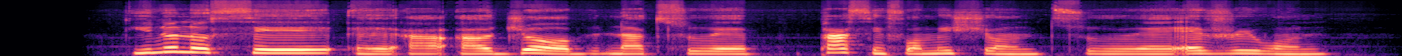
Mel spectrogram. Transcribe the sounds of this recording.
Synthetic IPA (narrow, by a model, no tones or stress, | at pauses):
junonoseaawad͡ʒɔbnãtʰuɛ | pʰasĩnfɔmeʃɔ̃ntʰuɛɛvɹiwɔ̃n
